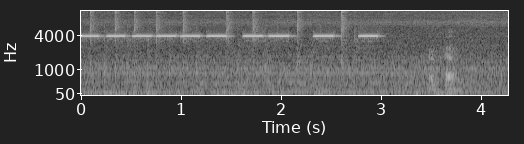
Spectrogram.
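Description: A stove or cooker timer emits a run of short, high electronic beeps in a fast regular pattern while being set, then falls quiet, with faint background hum in a kitchen.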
